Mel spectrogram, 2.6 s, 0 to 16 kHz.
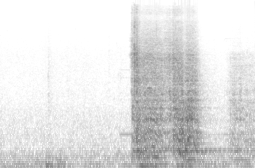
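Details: First start since 2014: short crank, quick catch and rev flare, then steady even idle; starts cleanly and runs fine.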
